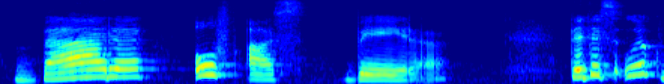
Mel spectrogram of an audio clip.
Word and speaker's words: bêre: Omdat die letter E 'n lang e klank voorstel, hoef ons nie 'n kappie te gebruik nie. As ons egter wil wys dat die letter E in so oop lettergreep wel 'n gerekte klank aandui, moet 'n kappie bo-op die letter E geplaas word. Gevolg spreek ons die woord uit as bêre of as.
